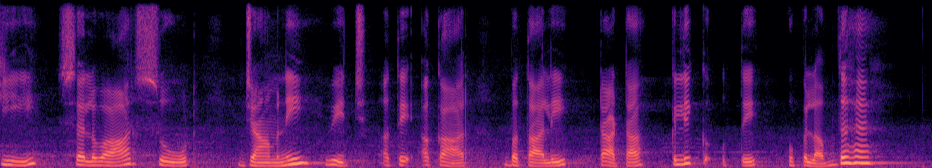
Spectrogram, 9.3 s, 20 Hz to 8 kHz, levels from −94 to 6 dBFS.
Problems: constant background noise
